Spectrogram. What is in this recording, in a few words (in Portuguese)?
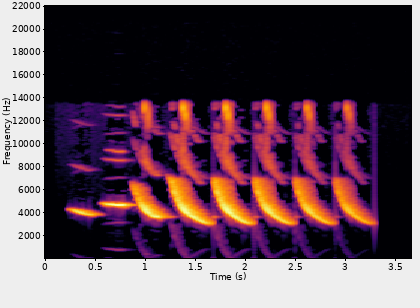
Canto Tico Tico; Cemitério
